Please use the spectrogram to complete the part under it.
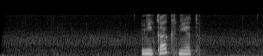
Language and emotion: Russian, neutral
